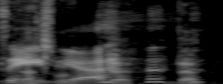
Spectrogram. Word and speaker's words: S41NT: It's S41NT. It took me a long time to pronounce that as Saint.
